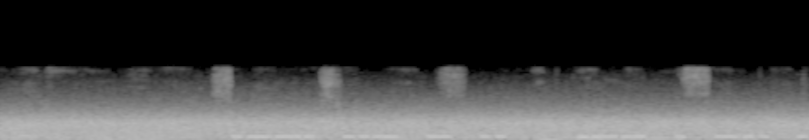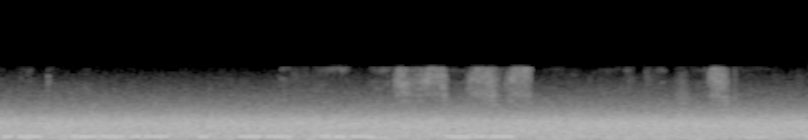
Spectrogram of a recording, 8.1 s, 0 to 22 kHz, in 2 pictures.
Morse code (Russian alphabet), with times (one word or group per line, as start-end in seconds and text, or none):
1.2-2.5 ПУТИ
2.9-5.9 ВЕДУЩЕМУ
6.3-6.6 К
